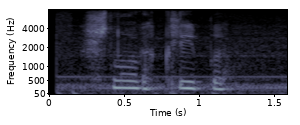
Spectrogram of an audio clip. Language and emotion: Russian, neutral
